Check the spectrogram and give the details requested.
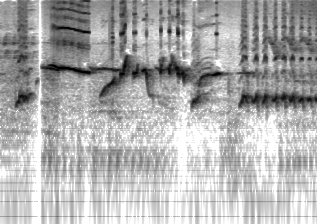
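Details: White-rumped shama (murai batu) lure song to provoke other birds: a long steady whistled note, then twisting rising and falling phrases, ending in a quick low trill of evenly repeated notes.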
